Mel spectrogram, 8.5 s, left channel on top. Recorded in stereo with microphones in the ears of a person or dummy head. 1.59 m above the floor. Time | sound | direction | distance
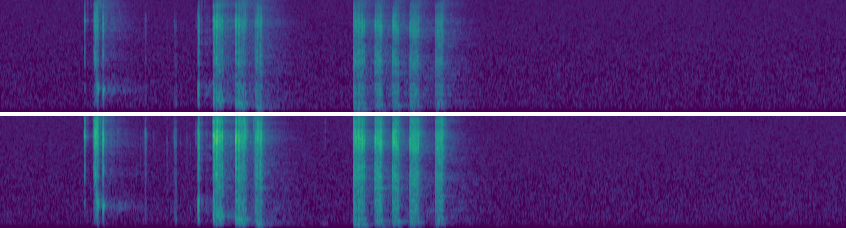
0.8 | tape being pulled | 30° right (ahead or behind) | 0.6 m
